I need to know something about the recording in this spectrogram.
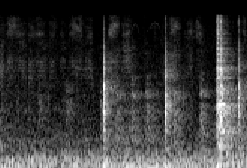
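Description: Chalk writing on a blackboard: faint scratching of the chalk, with two sharper taps in the second half.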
